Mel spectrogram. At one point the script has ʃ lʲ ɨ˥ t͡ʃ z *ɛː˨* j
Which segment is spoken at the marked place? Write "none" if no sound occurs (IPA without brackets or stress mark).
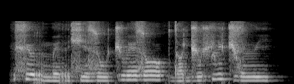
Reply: ɨː˨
